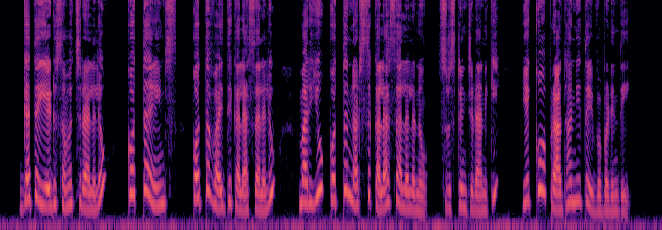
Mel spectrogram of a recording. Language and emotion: Telugu, neutral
